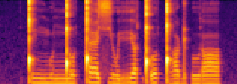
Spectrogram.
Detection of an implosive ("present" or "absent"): absent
